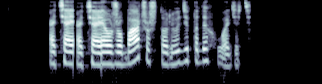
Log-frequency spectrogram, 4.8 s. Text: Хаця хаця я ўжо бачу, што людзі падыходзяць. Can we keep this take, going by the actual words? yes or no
yes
